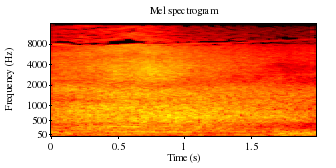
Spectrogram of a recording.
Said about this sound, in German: Ja, LKW.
